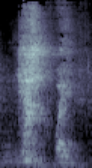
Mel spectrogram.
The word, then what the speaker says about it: Yahweh: Yahweh is how it's pronounced because you can't say the vowels.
